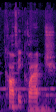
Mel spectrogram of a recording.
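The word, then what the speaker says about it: kaffeeklatsch: be german right but it's pronounced coffee clutch yeah i mean it's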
